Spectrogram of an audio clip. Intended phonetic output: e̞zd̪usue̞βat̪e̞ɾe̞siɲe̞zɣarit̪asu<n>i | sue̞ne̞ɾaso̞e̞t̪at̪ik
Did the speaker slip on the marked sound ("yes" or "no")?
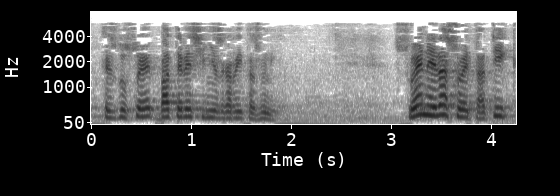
no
